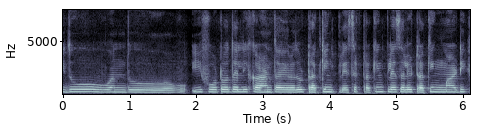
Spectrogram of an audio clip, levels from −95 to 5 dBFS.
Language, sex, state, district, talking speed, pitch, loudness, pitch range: Kannada, female, Karnataka, Shimoga, 145 wpm, 215 Hz, -17 LUFS, 205-220 Hz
